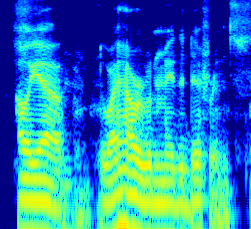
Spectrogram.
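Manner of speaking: low, soft, dead straight, mocking sarcastic deadpan.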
